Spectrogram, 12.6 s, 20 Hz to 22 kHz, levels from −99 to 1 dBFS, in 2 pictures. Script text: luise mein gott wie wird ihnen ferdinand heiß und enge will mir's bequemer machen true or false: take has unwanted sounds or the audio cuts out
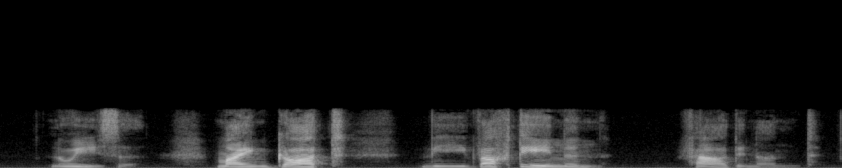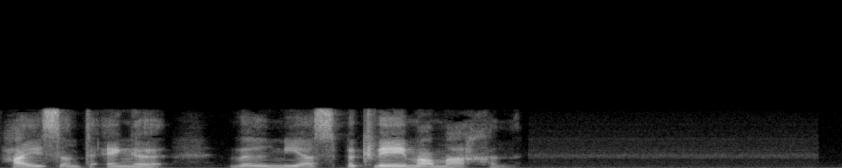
false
